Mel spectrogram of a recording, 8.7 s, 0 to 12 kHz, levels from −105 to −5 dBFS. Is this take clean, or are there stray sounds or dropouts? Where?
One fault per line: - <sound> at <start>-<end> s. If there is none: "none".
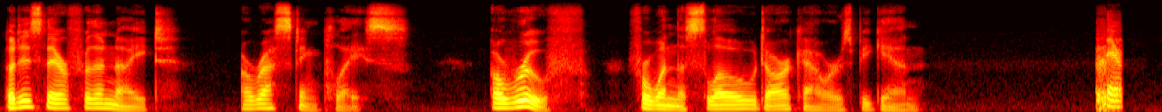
- laugh at 8.2-8.4 s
